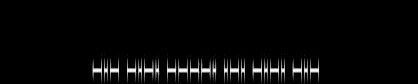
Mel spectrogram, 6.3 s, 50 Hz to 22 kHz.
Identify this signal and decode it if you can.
Morse code, heard as a keyed tone, about 27 wpm, 700 Hz. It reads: KC9RCK
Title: USA Call Signs - 6 Characters - 28wpm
